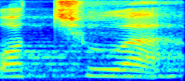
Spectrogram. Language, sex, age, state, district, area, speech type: Odia, female, 30-45, Odisha, Dhenkanal, rural, read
